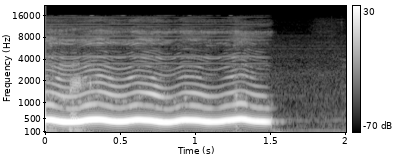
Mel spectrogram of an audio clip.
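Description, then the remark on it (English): A loud siren sound effect, played as a spoiler alert, sounds alone: a single steady wail with a slight warbling wobble, lasting about a second and a half before cutting off abruptly into silence. “Uh, could I get that siren noise again for you guys?”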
